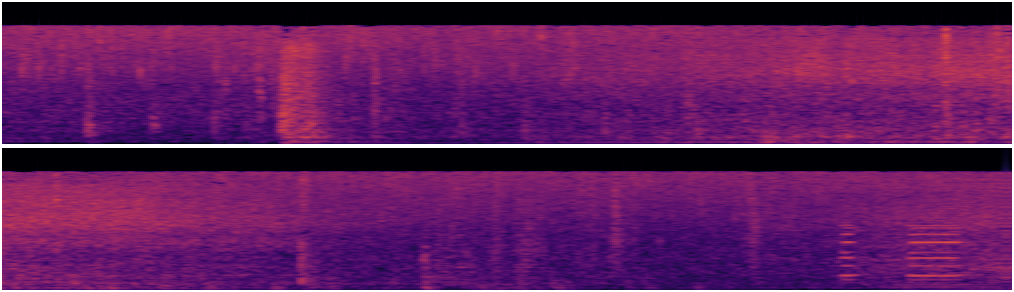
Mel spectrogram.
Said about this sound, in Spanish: A través de los cristales mojados y empañados por la lluvia, ve la camioneta de Robert aparcada en sentido contrario al otro lado de la calle.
